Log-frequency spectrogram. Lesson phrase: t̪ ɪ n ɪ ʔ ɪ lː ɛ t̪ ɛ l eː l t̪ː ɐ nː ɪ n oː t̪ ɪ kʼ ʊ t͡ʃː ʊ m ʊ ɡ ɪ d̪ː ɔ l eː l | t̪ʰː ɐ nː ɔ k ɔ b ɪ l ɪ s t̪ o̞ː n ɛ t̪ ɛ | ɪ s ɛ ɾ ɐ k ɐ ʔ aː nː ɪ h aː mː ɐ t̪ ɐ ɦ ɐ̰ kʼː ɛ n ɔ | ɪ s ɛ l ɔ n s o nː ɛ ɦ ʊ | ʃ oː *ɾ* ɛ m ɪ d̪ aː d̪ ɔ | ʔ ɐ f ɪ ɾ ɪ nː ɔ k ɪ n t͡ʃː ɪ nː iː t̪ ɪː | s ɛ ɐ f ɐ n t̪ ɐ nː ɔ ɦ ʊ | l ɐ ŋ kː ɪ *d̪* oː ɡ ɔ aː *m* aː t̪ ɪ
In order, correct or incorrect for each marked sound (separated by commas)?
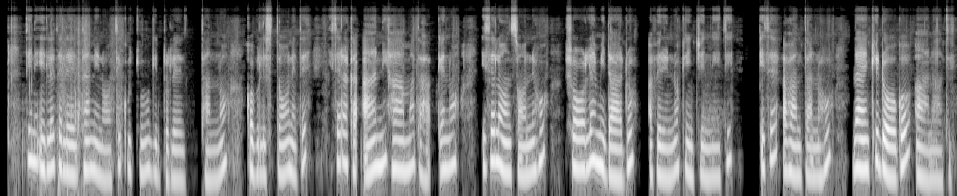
incorrect, correct, incorrect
